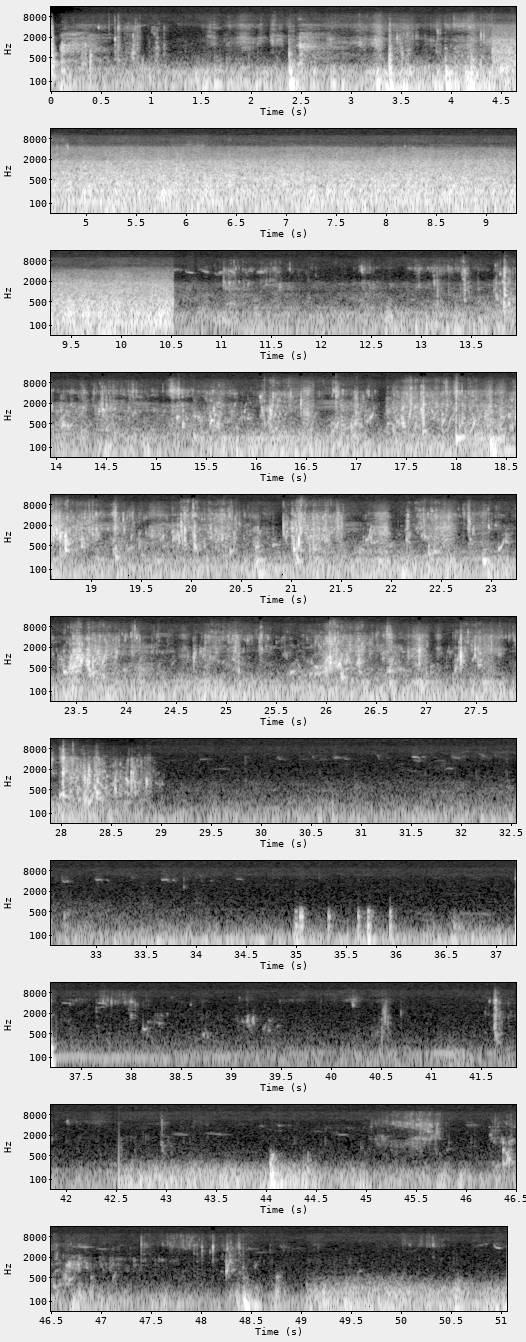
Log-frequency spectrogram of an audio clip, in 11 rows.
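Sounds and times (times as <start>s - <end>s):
paddle splashing in water: 1.8s - 11.8s, 12.4s - 29.0s, 45.0s - 48.7s
steady rushing noise: 4.4s - 10.5s.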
